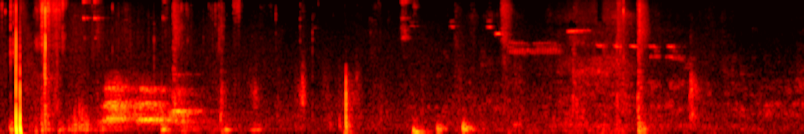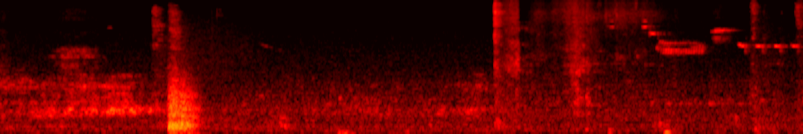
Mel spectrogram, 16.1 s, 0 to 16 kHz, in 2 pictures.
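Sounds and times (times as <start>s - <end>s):
outdoor noise: 0.0s - 16.0s
dog barking: 0.9s - 2.1s
faint chirping: 4.0s - 9.6s, 14.0s - 16.0s.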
